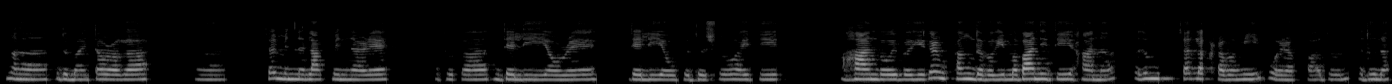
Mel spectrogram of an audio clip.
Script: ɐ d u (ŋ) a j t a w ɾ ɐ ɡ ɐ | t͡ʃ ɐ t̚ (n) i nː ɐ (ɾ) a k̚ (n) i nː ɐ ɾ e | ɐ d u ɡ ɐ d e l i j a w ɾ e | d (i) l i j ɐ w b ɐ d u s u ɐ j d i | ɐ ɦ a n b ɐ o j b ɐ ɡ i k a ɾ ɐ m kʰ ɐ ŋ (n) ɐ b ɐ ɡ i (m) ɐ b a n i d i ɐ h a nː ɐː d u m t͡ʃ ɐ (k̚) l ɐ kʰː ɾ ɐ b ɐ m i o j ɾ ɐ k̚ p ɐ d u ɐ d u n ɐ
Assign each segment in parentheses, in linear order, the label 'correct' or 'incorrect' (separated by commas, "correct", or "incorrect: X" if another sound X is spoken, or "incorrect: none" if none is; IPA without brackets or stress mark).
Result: incorrect: m, incorrect: m, incorrect: l, incorrect: m, incorrect: e, incorrect: d, correct, incorrect: t̚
